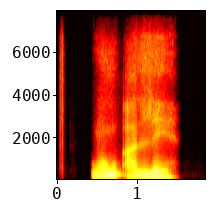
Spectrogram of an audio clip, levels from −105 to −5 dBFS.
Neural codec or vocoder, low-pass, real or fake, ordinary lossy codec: codec, 24 kHz, 0.9 kbps, WavTokenizer, large speech release; 7.2 kHz; fake; Opus, 24 kbps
